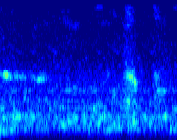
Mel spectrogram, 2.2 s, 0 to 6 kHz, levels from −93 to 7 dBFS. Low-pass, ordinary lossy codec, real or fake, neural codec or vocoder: 5.4 kHz; MP3, 48 kbps; fake; codec, 24 kHz, 0.9 kbps, WavTokenizer, medium speech release version 1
